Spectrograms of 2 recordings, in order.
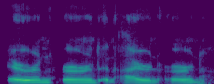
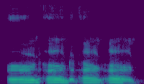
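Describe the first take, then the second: First: It is said in a plain accent. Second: It is said in a Baltimore accent. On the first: "the phrase" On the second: "it just sounds like"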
